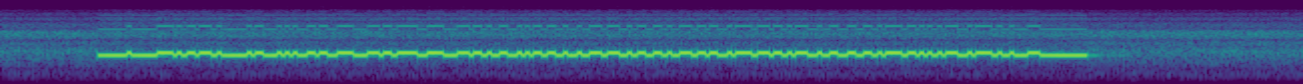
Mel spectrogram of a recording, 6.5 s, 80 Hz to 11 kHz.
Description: RTTY (50 baud, 170 Hz shift), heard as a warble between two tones, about 1360 Hz centre. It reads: BYLO TO WSPANIALE ZWIERZE.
